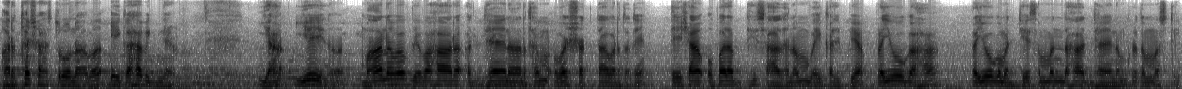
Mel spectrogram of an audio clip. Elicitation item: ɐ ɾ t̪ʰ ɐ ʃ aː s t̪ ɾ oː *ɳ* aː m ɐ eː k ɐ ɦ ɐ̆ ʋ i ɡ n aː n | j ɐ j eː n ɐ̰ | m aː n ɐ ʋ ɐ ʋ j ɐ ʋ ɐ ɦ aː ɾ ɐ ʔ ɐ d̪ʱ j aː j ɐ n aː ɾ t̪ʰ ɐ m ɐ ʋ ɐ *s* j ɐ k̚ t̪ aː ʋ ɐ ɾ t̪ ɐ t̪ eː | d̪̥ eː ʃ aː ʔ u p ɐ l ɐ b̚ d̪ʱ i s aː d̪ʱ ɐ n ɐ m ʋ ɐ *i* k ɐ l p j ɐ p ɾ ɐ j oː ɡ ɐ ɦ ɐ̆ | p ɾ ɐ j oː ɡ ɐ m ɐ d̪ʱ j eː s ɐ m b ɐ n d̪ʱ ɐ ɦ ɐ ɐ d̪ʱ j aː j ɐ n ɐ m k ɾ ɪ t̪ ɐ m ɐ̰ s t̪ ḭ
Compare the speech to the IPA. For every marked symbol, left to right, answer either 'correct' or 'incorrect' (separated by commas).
incorrect, incorrect, incorrect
